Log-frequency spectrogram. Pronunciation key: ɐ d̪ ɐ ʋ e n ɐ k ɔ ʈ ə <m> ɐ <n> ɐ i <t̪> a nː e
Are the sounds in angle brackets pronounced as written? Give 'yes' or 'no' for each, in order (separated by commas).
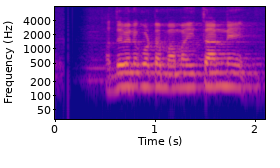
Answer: yes, no, yes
